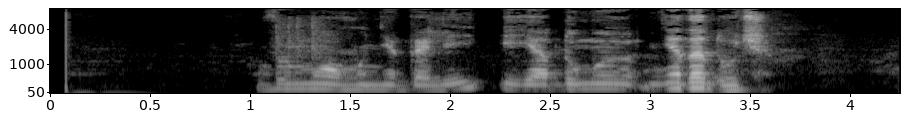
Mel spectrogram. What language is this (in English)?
Belarusian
